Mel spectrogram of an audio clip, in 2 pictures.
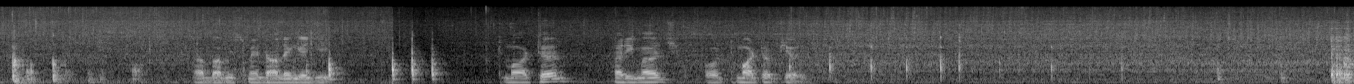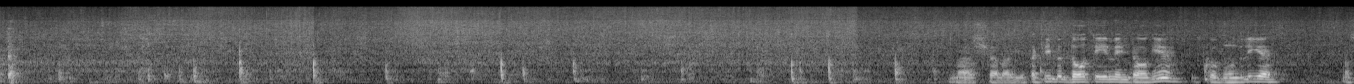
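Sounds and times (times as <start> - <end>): tomatoes sizzling in oil: 0.0 - 27.0
wooden spoon scraping pan: 12.1 - 24.9.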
